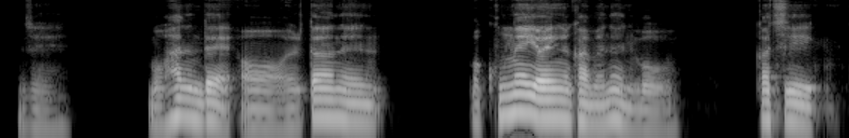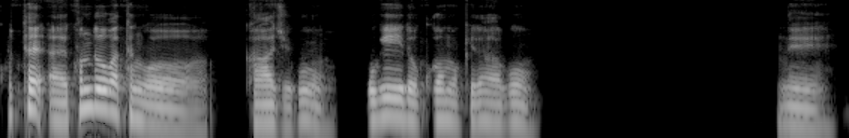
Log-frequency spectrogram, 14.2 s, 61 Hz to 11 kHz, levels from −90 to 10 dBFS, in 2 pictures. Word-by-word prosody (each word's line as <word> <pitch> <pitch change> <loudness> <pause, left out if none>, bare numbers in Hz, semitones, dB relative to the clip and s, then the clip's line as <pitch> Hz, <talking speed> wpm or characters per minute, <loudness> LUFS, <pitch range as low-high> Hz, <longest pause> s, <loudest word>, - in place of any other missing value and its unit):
인제 90 -1 -18 0.6
뭐 100 +1 -9
하는데 125 -3 +1
어 90 -1 -6
일단은 115 +1 -1 0.7
뭐 - - -11
국내 155 +2 +4
여행을 130 -2 +7
가면은 110 -3 -1
뭐 85 -1 -8 0.6
같이 115 -4 -1 0.3
호텔 175 +2 +3
아 115 -1 +1
콘도 190 - +5
같은 150 -7 +1
거 90 -6 -2 0.3
가 110 - -4
가지고 100 -2 -4 0.2
고기도 130 0 +2
구워 125 0 -3
먹기도 115 0 -5
하고 110 -1 -5 2.0
네 95 -3 -7
110 Hz, 190 characters per minute, -23 LUFS, 95-125 Hz, 2.0 s, 여행을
